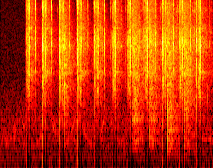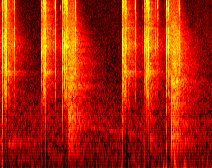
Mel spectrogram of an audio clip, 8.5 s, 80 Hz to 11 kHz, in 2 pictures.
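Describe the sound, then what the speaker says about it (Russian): Gletcher CLT 1911 CO2 air pistol fired rapidly outdoors at a forest range, sharp loud cracks in quick bursts of many shots with brief pauses between groups. "Вот примерно так он стреляет очень быстро, но баллон сильно уж охлаждается."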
